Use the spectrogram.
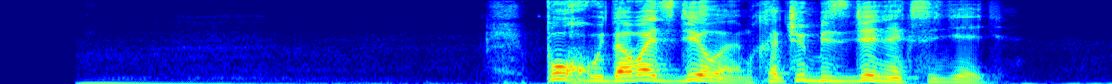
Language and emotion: Russian, angry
